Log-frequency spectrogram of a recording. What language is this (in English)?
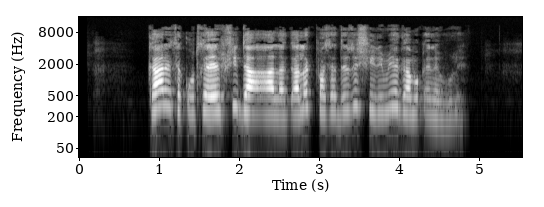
Georgian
